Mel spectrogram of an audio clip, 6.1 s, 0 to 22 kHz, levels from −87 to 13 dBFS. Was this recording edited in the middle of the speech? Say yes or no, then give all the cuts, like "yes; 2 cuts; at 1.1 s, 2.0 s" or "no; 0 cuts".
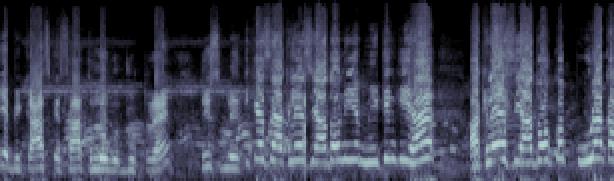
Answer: yes; 1 cut; at 2.5 s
